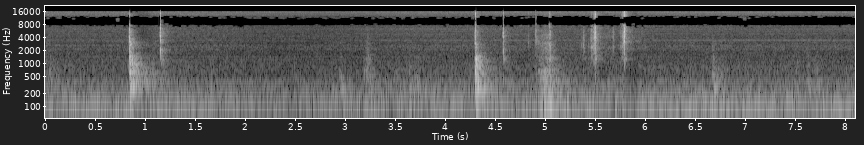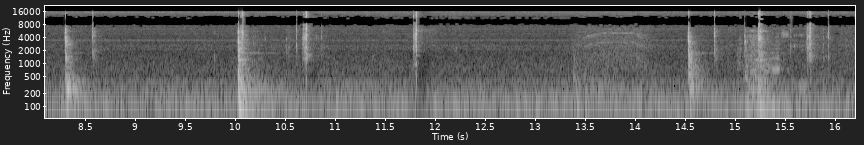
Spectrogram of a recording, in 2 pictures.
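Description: Solidus Micro Spot dent-repair stud welder firing, each copper pulling key welded onto the bare steel body line with a sharp snap, about eight times at irregular intervals of one to three seconds, over a steady low hum.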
